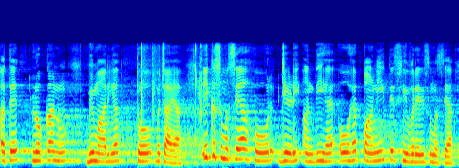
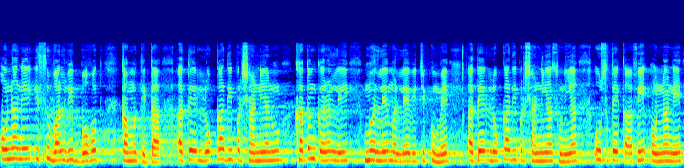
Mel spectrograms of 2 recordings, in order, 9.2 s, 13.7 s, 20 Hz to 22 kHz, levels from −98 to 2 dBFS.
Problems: none marked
